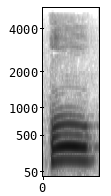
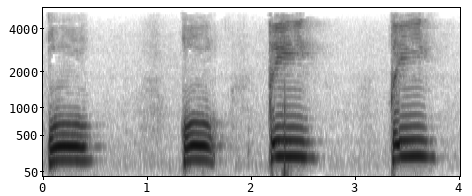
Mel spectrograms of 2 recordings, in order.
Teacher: قو كمية الهواء التي تملأ الفم أكثر من قي. قي أقل.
